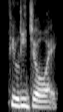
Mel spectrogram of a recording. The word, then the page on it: feu de joie: Indian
